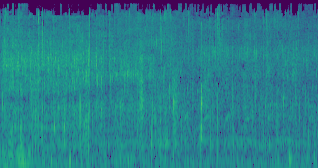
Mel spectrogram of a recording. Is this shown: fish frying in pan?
yes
